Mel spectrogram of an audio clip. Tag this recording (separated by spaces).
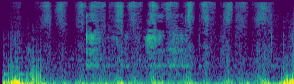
Head Rascar Scratch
